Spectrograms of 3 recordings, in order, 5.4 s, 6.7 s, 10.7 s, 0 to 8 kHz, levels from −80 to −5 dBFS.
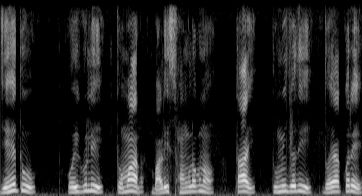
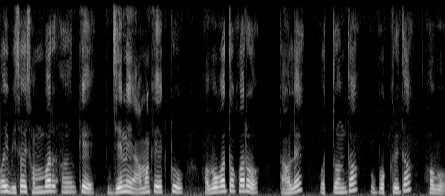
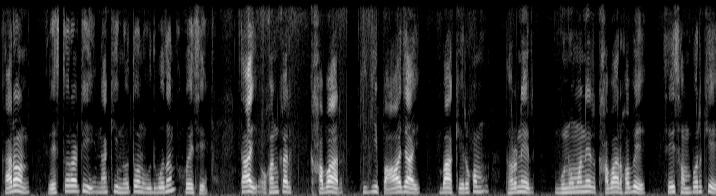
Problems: constant background noise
